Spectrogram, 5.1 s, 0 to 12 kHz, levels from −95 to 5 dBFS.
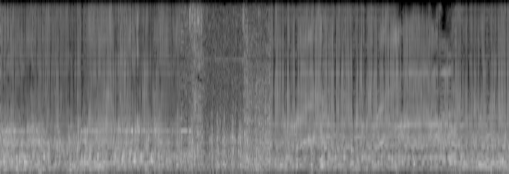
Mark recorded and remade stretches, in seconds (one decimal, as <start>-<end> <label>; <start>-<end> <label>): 0.0-1.8 remade; 1.8-2.7 recorded; 2.7-5.1 remade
